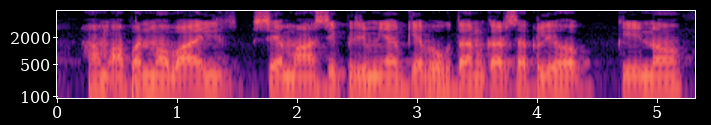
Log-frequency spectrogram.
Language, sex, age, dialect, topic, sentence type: Magahi, male, 25-30, Western, banking, question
